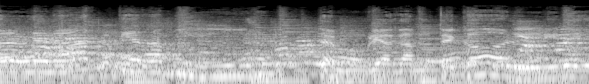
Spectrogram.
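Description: Background music: the accompaniment of a Spanish-language song, with a steady, repeating bass beat.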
